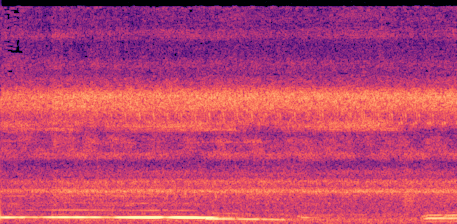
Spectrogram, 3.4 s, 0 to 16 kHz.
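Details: Puter pelung dove entered in an online song-art contest in Sragen, Indonesia, October 2021: a long steady low coo that slides downward at the end, then a softer rising note, over faint steady hum.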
